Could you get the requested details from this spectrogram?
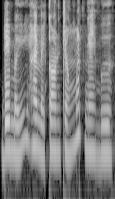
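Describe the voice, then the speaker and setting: A woman narrating an emotional first-person story in a slow, gentle, measured reading. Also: mid-range voice, fairly even intonation, no room sound. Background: faint background music.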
